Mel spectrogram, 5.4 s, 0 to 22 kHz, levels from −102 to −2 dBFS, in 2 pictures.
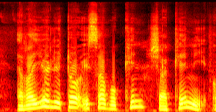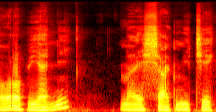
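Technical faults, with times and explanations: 0.27–1.44 s and 2.73–2.94 s, hard clipping: speech peaks overdriven by about 5 dB, then about 4 dB, are sliced flat, giving crackle on the peaks rather than the rounder, smoother grit of soft saturation.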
